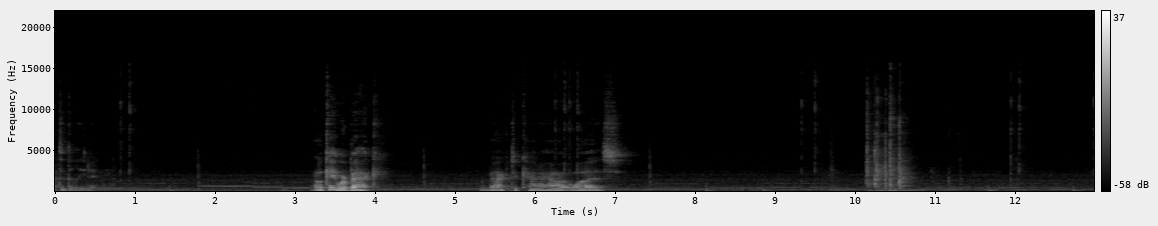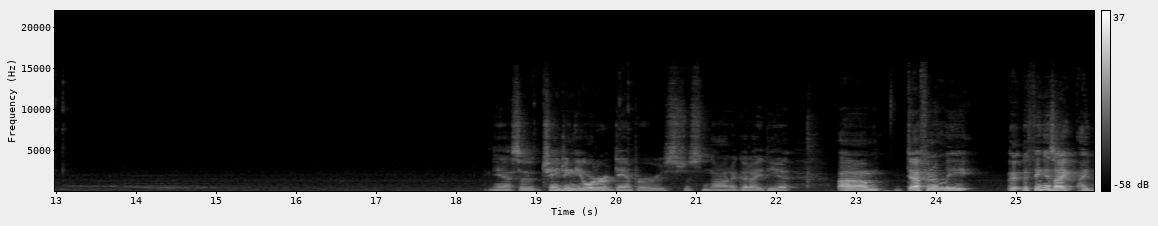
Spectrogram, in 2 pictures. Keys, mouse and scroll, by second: 0.8 click, 5.3 scroll up 1, 6.2 click, 6.4 click, 9.3 click, 11.9 click, 12.9 click, 17.4-17.7 scroll up 1, 18.2 scroll up 1, 18.9 right click, 20.0 click.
